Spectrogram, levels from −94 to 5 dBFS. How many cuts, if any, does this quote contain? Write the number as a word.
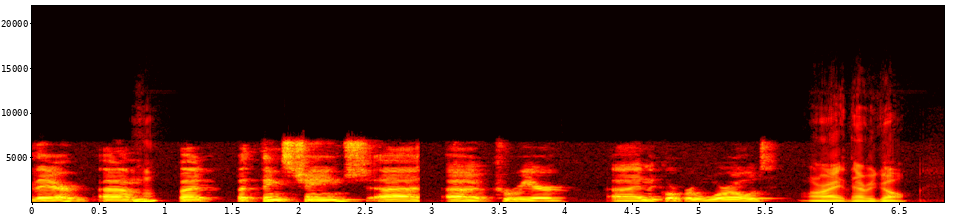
two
